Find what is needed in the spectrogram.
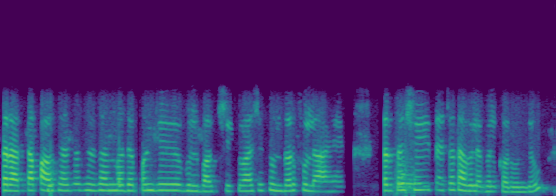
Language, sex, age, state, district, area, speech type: Marathi, female, 45-60, Maharashtra, Pune, urban, conversation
